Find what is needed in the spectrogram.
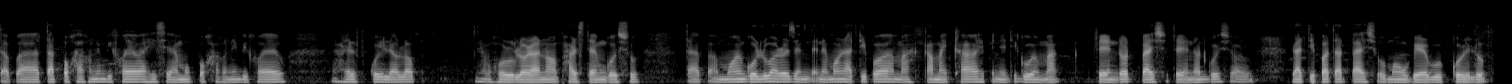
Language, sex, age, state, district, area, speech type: Assamese, male, 18-30, Assam, Majuli, urban, spontaneous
